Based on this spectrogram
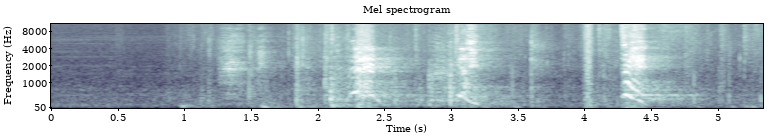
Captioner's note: groaning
